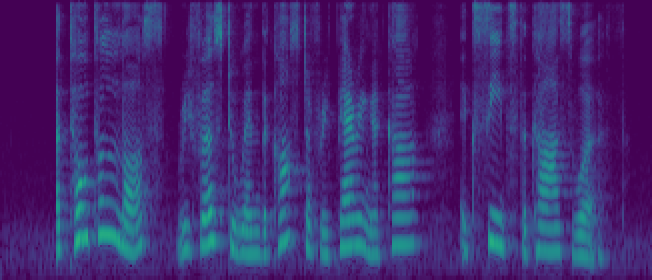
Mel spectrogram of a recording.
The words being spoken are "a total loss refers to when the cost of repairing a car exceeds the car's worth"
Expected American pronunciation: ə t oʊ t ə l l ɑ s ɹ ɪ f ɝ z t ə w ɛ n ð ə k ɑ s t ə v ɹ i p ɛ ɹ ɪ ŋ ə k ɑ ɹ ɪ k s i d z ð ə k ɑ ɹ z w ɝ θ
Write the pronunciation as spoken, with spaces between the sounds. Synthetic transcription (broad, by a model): ə t oʊ t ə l l ɑ s ɹ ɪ f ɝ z t ə w ɛ n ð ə k ɑ s t ə v ɹ i p ɛ ɹ ɪ ŋ ə k ɑ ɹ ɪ k s i d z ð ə k ɑ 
